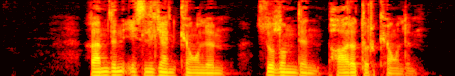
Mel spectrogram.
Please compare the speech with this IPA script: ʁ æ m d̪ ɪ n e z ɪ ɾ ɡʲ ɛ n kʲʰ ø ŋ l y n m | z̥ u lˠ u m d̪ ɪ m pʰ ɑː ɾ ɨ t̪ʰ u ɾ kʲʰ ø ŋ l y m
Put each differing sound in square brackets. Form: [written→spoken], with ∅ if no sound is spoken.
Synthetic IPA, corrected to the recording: ʁ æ m d̪ ɪ n e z ɪ [ɾ→l] ɡʲ ɛ n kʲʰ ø ŋ l y [n→∅] m | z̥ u lˠ u m d̪ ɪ [m→n] pʰ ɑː ɾ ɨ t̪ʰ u ɾ kʲʰ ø ŋ l y m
